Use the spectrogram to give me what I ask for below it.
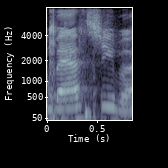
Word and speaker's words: Bathsheba: So Bathsheba, I had to look it up to say it correctly.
